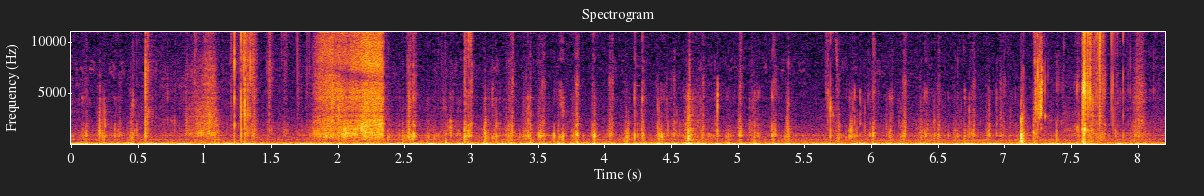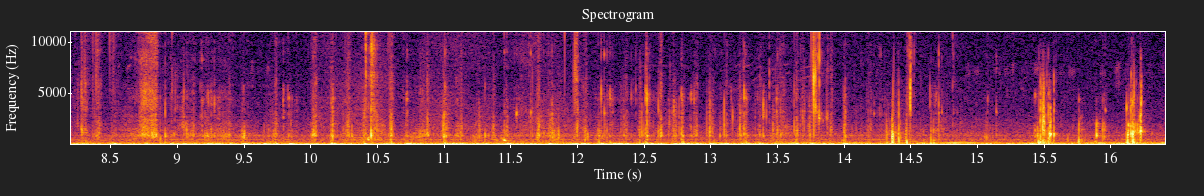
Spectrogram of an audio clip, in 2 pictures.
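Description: Close-miked chewing and biting of an egg waffle filled with whipped cream and green grapes: many short, irregular crunches and mouth clicks.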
